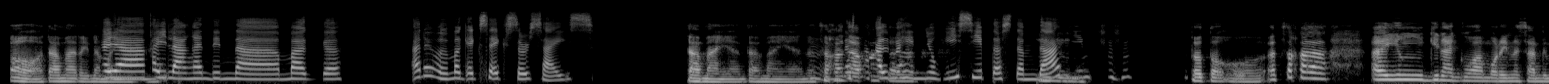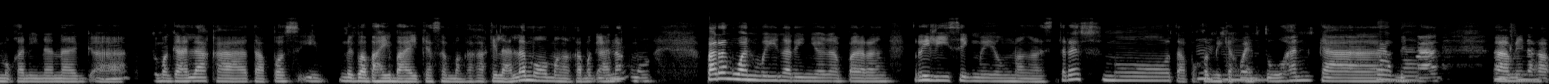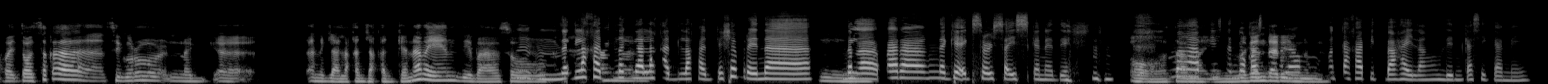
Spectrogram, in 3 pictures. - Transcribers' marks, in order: chuckle; tapping; laughing while speaking: "din"
- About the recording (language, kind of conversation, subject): Filipino, unstructured, Paano mo sinisimulan ang araw para manatiling masigla?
